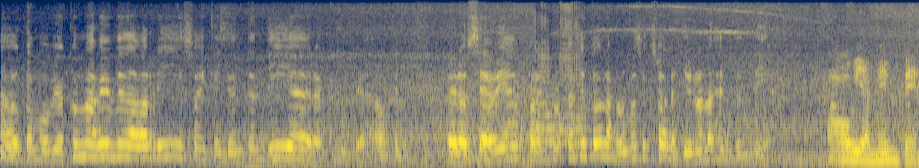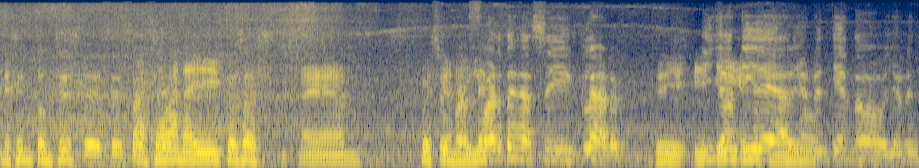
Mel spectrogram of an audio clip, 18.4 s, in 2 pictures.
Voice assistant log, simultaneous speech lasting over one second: present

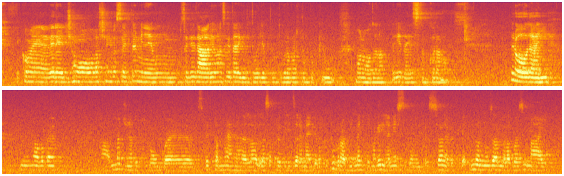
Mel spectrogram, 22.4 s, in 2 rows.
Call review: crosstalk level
none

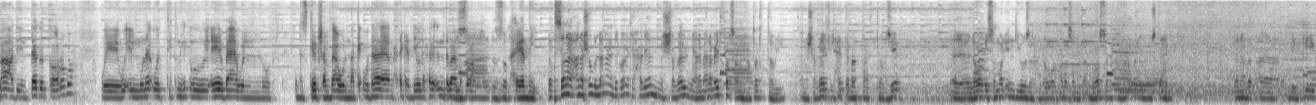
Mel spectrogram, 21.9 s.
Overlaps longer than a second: present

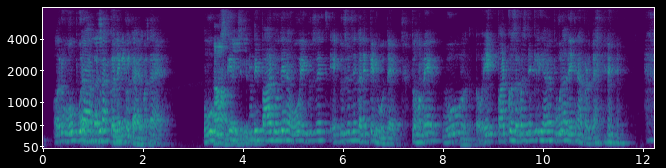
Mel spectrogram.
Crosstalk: present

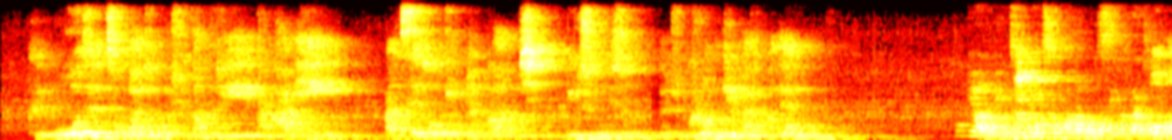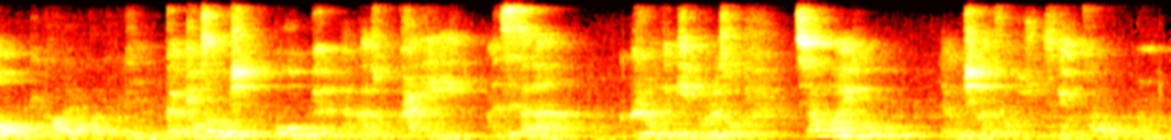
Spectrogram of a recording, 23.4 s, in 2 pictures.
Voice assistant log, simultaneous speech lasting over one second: none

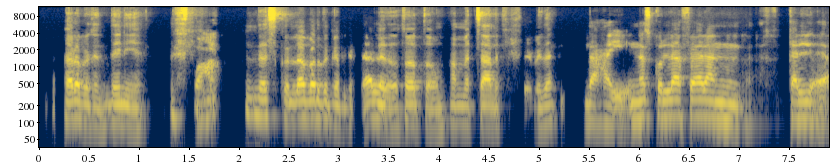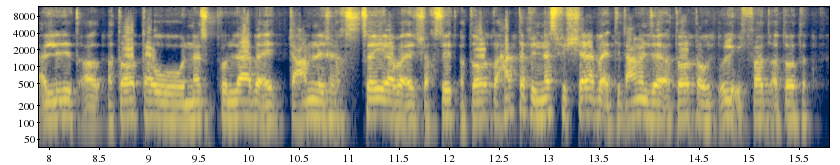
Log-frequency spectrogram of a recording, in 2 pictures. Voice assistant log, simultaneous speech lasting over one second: none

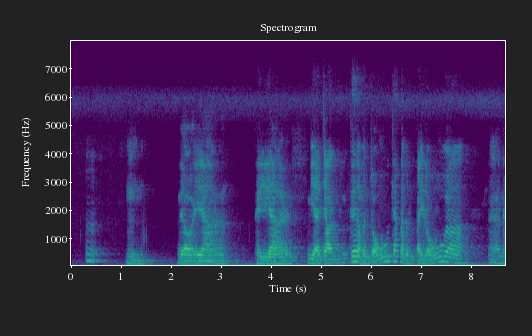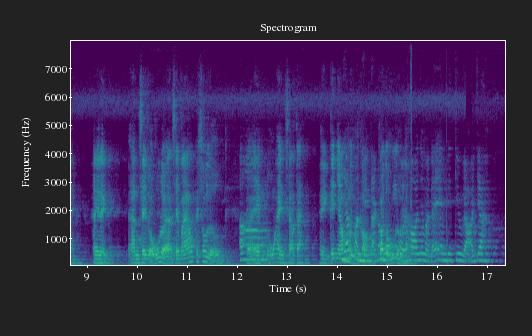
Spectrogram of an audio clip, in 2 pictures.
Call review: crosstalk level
present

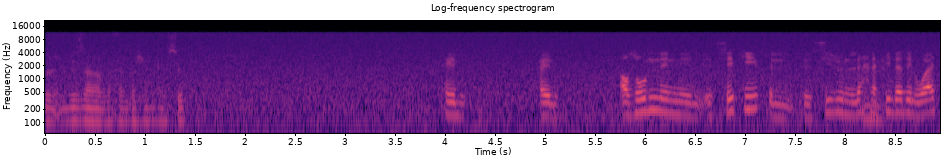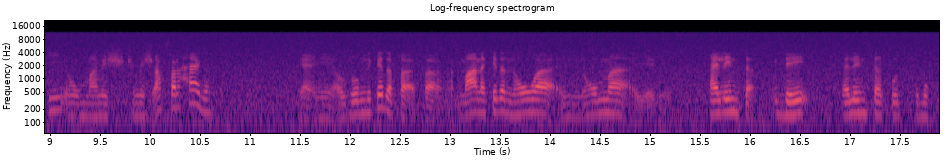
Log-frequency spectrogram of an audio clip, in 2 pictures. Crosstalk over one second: none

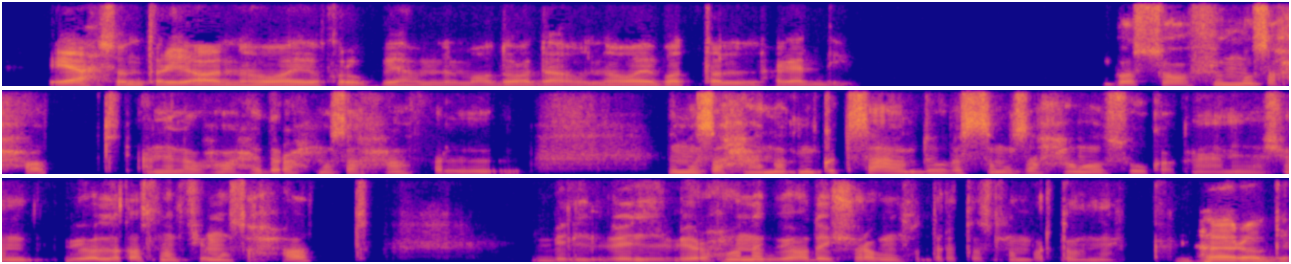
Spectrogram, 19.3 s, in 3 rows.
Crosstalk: none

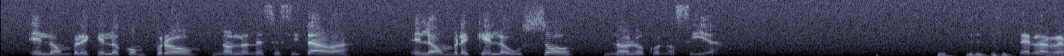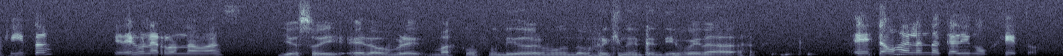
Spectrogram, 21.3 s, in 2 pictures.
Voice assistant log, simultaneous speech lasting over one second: none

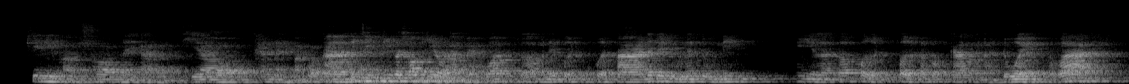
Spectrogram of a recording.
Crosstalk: present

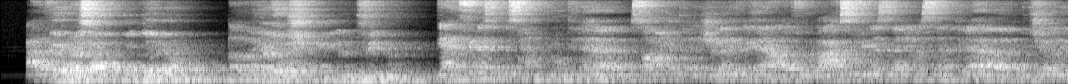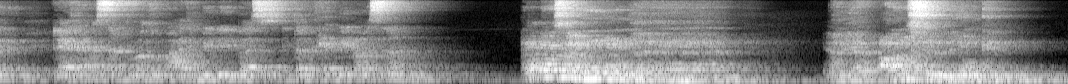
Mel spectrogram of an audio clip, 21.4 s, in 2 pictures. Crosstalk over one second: none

